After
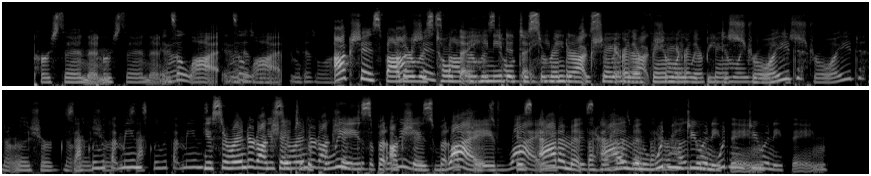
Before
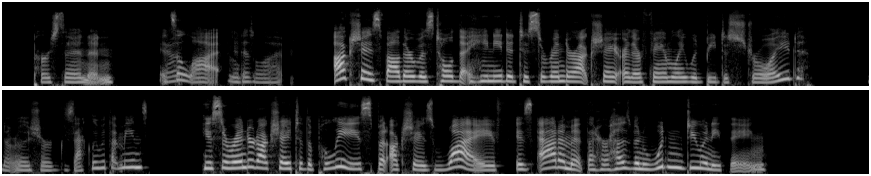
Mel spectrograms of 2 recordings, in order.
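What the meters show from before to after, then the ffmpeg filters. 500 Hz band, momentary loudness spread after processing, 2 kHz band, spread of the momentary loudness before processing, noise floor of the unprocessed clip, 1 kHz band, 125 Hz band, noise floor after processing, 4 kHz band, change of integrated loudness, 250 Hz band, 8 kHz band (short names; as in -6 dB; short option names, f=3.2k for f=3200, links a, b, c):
-4.0 dB, 13 LU, -1.0 dB, 13 LU, under -85 dBFS, -1.5 dB, -3.5 dB, -67 dBFS, -3.0 dB, -3.5 dB, -4.0 dB, -4.0 dB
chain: -af "equalizer=f=1.3k:w=2.2:g=10,asoftclip=type=tanh:threshold=-12.5dB,aecho=1:1:617:0.531,volume=-4.5dB"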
